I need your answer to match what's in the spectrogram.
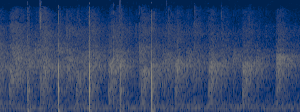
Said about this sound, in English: Oh, why don't somebody give the Lord a hand clap of praise for His goodness.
